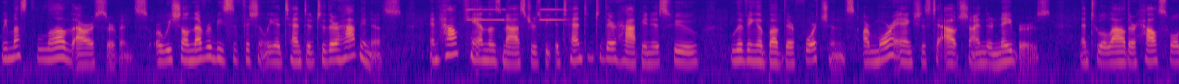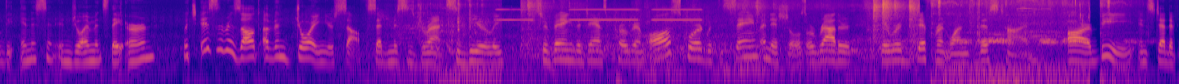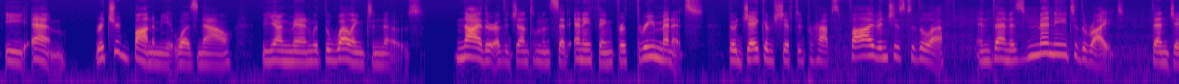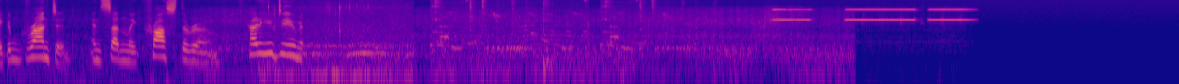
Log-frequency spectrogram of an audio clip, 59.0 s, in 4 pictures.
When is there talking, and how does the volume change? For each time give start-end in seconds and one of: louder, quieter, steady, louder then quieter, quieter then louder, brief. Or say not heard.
0.0-48.0 steady.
